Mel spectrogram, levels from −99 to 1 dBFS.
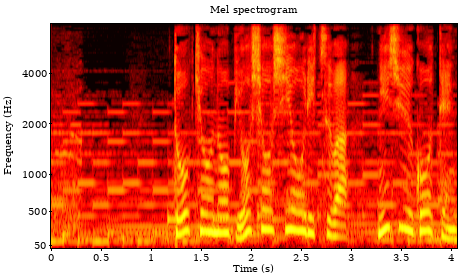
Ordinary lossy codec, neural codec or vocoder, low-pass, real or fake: none; none; none; real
